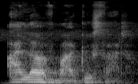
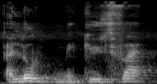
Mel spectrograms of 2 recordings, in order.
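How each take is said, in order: First: It is said in the speaker's plain accent. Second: It is said in a put-on Scottish accent. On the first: "which roughly translates as" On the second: "We try a Scottish accent"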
